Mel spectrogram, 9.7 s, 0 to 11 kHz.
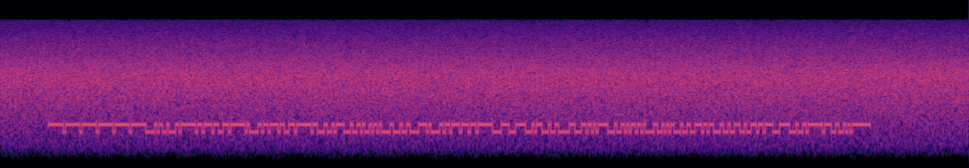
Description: RTTY (45.45 baud, 170 Hz shift), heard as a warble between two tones, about 670 Hz centre, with radio static. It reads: 2E2AG DE OE1OMH TNX FER CALL. UR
